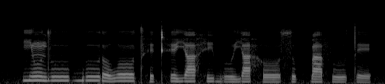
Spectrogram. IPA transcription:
j ũ˦ d uː˦ ɡ͡b uː˦ ɾ o˨ w oː˦ tʰ ɪ˨ kʰ ɪ˦ j a˦ h i˦ b uː˨ j a˦ h oː˨ s u˨ k͡p a˦ f uː˨ t e˨

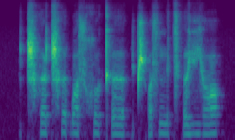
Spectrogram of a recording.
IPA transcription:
ʈ͡ʂʰ ə ʈ͡ʂʰ ə ɓ ɔ s χʷ e kʼ ə | t͡ʃʼ ɔ s ŋ ɪ t͡sʼ ə vʲ ɔ

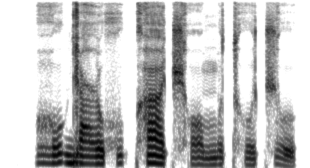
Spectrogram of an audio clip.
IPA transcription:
ɦ o ɡ i ʕ u x u kʰ a t͡ʃʰ ɔ m ʊ tʰ ʊ t͡ʃ ʊ

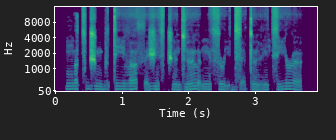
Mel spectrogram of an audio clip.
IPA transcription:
ŋ ʌ t͡s d͡ʒ ʏ m b ə t i l ʌ θ ɛ̰ ʒ ĩ s t͡ʃ œ̃ d͡z œ̃ l ə̰ ŋ ɛ̃ s ɹ ḭ d͡z ɛ̰ t œ̃ r ĩ t͡s i ɹ œ

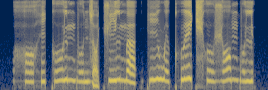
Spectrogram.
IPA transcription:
h ɔ̤ h i k o̤ lʲ m b o̤ n z ɔ̰ t͡ʃ i lʲ m ɐ | k i w ɛ̤ kʷʰ e t͡ɕʰ o̤ ʒ ɔ̤ m b o̤ lʲ

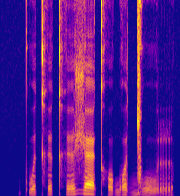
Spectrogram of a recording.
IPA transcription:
kʷʼ e kʰ ɪ kʰ ɪ ʒ ɛ kʰ o ɡʷ ə ɡ͡ǀ u r

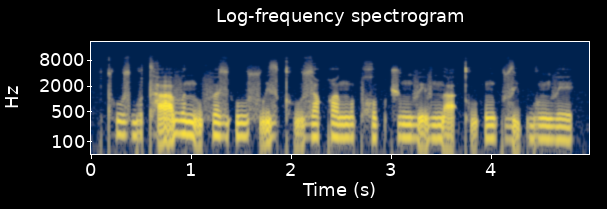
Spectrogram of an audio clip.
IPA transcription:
tʰ u z ɡʷ ə tʰ a̰ v ə n ṵ f œ z ʔ u sʷ ḭ z kʰ ṵ z œ qʷ e ŋʷ a p χʷ ə p t͡ʃ u ŋ v ḛ v n a̰ ʔ kʼ ṵ ʔ ŋʷ ə kʷ z ḭ p ɡʷ œ ŋ v e

